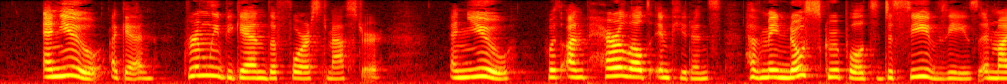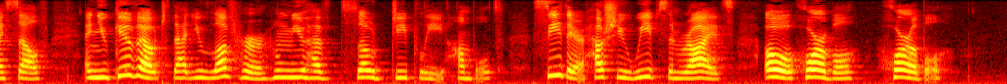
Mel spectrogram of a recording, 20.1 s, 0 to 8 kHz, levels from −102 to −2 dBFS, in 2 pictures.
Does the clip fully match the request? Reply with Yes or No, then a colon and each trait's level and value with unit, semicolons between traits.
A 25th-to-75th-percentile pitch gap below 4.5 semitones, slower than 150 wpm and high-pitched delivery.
Yes: average, 3.2 semitones; average, 140 wpm; high, 240 Hz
